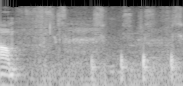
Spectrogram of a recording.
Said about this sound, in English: So today I'm going to have one word up here, and I'm going to write it on the board.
